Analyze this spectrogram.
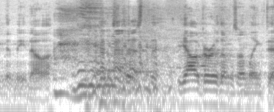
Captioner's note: laughs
